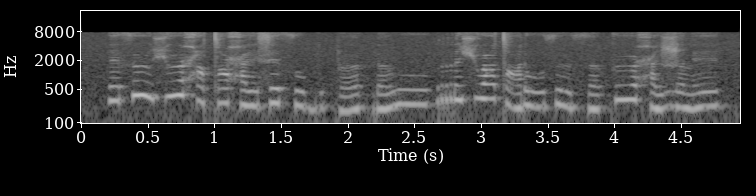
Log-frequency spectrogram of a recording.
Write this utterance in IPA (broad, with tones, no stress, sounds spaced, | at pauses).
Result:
e˧ θ ʉː˥˧ ç ʉː˥ ħ ɘ˧˩ tˤ e˥˧ ħ eː˧ s e˥ θ u˧˩ b u˧ b œ˩˧ | ɾ œ˩˧ β uː˧ | r ə˥ ç uː˥ tˤ e˩˧ ɾ uː˩˧ θ ʉː˧˩ θ œ˩˧ k ʉː˥ ħ i˩˧ ɮ ə˧˩ l e˧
